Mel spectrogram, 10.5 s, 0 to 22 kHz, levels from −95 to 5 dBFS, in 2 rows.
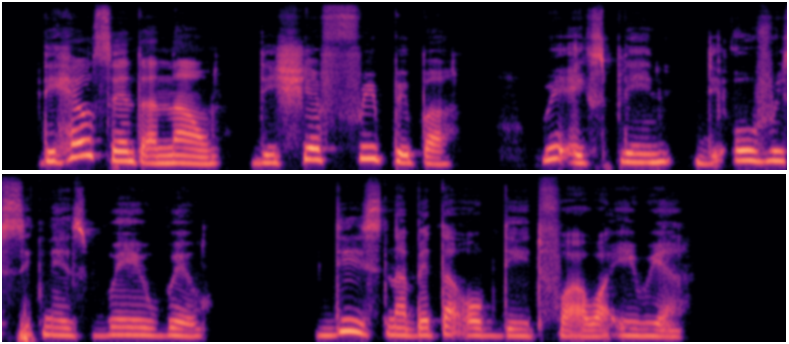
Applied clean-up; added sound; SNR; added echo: neural mask model Resemble Enhance denoiser.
